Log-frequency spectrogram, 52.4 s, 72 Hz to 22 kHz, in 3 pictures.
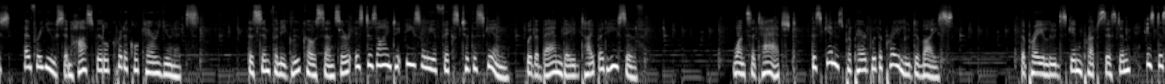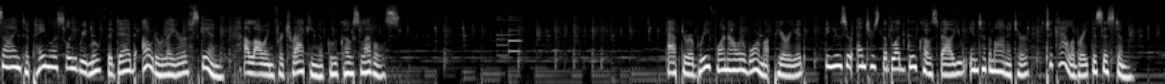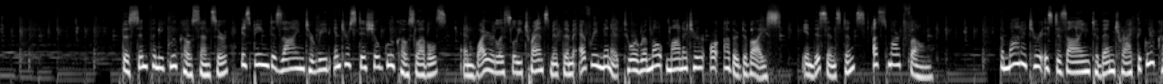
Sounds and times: Speech: 0.0 - 3.0, 3.8 - 9.7, 11.0 - 14.3, 15.3 - 23.5, 27.5 - 34.5, 36.8 - 49.0, 50.0 - 52.4
Music: 0.0 - 52.4.

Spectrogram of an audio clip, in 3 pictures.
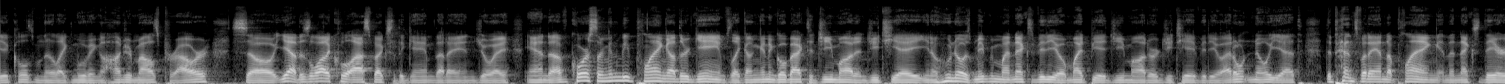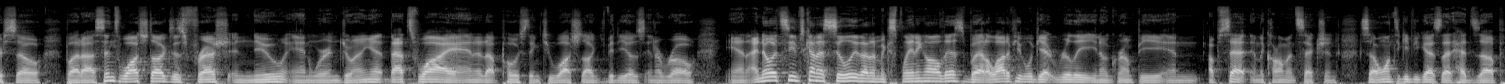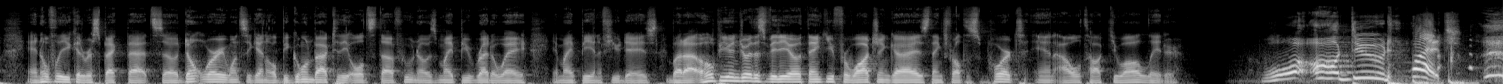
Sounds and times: Speech: 0.0 - 42.0, 42.7 - 44.8.

